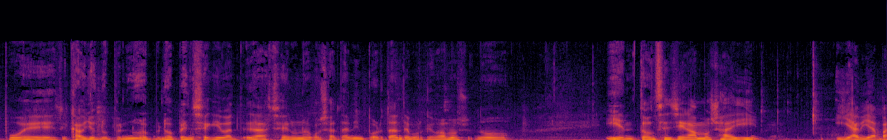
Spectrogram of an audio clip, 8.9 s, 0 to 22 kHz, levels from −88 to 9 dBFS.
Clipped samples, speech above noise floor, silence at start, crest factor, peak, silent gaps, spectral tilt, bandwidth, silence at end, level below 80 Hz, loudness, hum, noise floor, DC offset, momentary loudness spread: under 0.1%; 21 dB; 0 s; 16 dB; -10 dBFS; none; -6 dB/octave; 16 kHz; 0 s; -48 dBFS; -27 LUFS; none; -47 dBFS; under 0.1%; 11 LU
